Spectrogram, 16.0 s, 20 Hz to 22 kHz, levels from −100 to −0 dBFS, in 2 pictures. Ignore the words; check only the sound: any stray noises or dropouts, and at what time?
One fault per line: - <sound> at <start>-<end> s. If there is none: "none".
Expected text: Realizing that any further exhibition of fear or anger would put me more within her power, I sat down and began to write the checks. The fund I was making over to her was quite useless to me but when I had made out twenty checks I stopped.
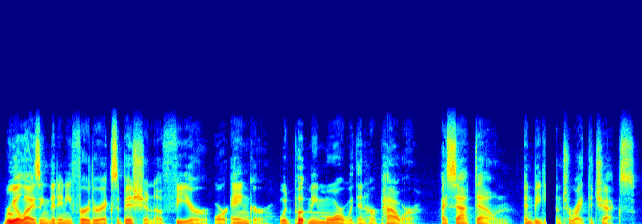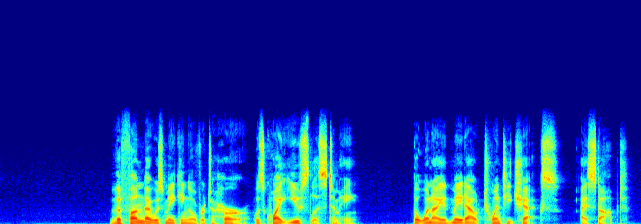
- dropout at 6.8-6.9 s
